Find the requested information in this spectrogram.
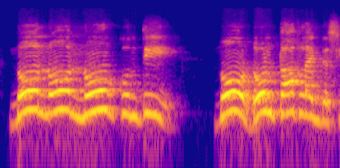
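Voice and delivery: urgent protest. Acted. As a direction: insist earnestly, voice up and pushed. Brahmin lady protests to Kunti.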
